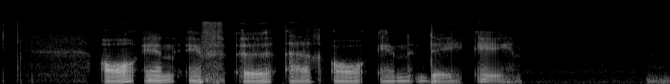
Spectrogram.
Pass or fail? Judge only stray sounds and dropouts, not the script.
pass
